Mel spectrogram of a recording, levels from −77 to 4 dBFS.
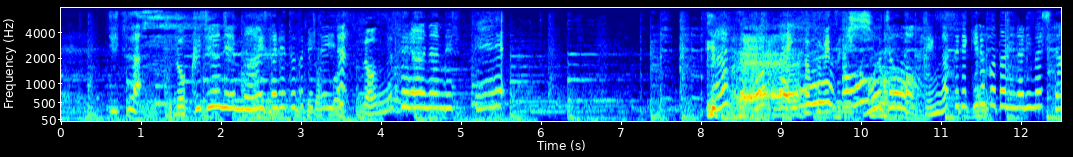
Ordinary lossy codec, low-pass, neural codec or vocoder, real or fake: none; 7.2 kHz; vocoder, 44.1 kHz, 128 mel bands, Pupu-Vocoder; fake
